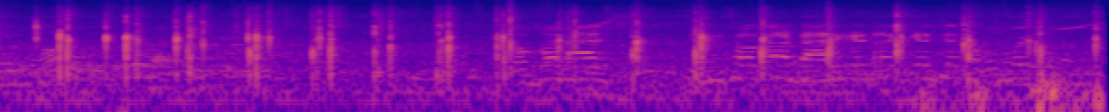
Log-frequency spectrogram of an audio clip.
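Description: Fielders clap their hands outdoors.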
